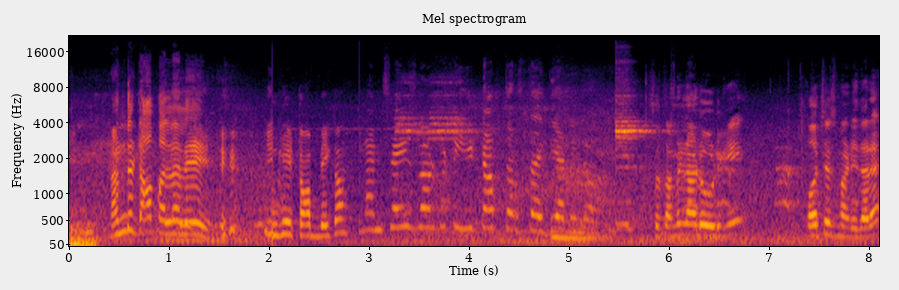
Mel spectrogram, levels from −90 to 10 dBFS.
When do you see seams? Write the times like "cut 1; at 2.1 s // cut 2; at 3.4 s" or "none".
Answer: cut 1; at 1.9 s // cut 2; at 5.4 s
